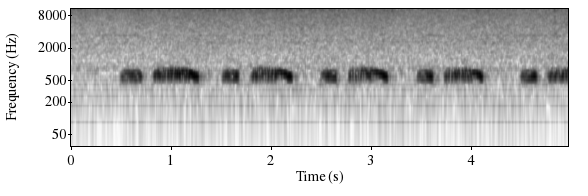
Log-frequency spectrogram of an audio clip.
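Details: Spotted dove (tekukur), a champion bird from Kebon Kacang, cooing in a steady series of paired notes: a short low coo followed by a longer, slightly falling one, repeated about once a second against a quiet background.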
